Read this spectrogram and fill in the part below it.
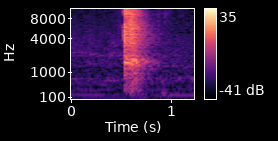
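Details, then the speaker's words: Dog with a years-long allergic cough, worse when pollen counts are high, coughing on demand while her throat is rubbed: a single sharp, harsh, dry cough burst, described as bronchitis-type from allergy or asthma. "so that kind of cough is more of a bronchitis due to asthma or or do the kennel cough"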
